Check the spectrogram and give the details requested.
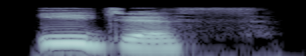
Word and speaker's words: Aegis: additions to God's Unchained I believe I pronounce this card wrong the entire video Aegis that's what Google says is how you pronounce Aegis uh I'm gonna say it wrong the whole video though so be prepared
